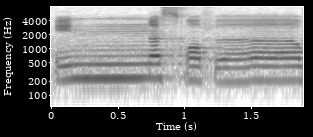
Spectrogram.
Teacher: نون پر مشدد ہے، غنہ کر کے پڑھیں گے، اور صاد کے ساتھ نون کو ملا کر بھی پڑھیں گے۔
